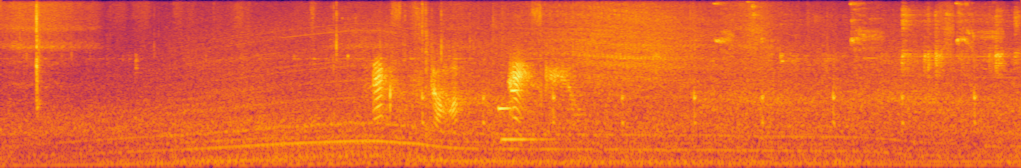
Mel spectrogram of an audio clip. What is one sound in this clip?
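A bus engine's pitch rises and falls as it speeds up and slows.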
